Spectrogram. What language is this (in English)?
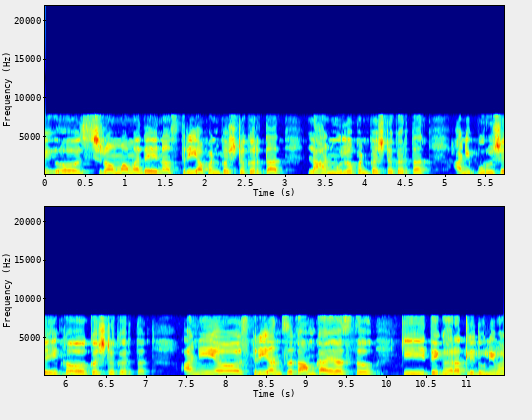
Marathi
